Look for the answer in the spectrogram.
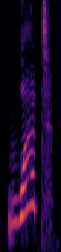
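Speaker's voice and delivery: shocked. A narrator's reading. Narrator hears friend was in Italy, shocked. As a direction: blurt it in shocked disbelief. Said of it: "I said, shocked".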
